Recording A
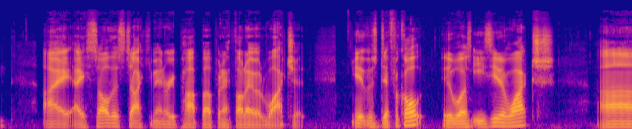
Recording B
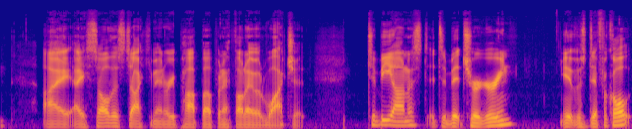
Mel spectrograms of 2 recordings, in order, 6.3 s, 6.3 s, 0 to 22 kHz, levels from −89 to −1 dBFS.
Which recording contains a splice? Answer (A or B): A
